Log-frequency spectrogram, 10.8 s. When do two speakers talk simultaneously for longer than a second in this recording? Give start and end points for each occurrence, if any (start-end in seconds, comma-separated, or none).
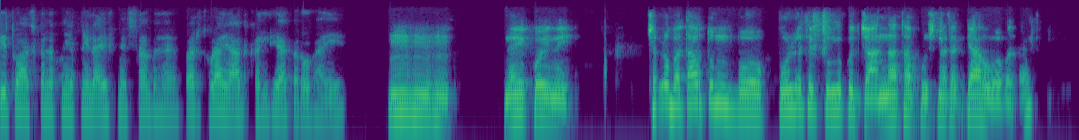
none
